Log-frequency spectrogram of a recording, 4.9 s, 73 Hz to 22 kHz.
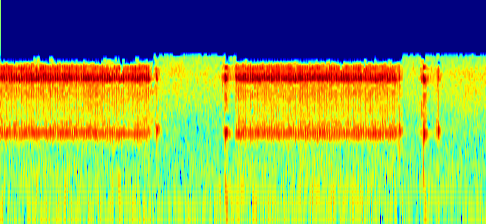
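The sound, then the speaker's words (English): A telephone rings twice in long, steady electronic bursts with a short gap between during a phone call to Smokey Sullivan, followed by a couple of sharp clicks as the line is picked up. No one speaks. “Item 5, 10 cents for a phone call to Smokey Sullivan.”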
